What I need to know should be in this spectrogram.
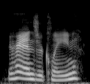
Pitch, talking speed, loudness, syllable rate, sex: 240 Hz, 265 wpm, -17 LUFS, 7.3 syllables/s, female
